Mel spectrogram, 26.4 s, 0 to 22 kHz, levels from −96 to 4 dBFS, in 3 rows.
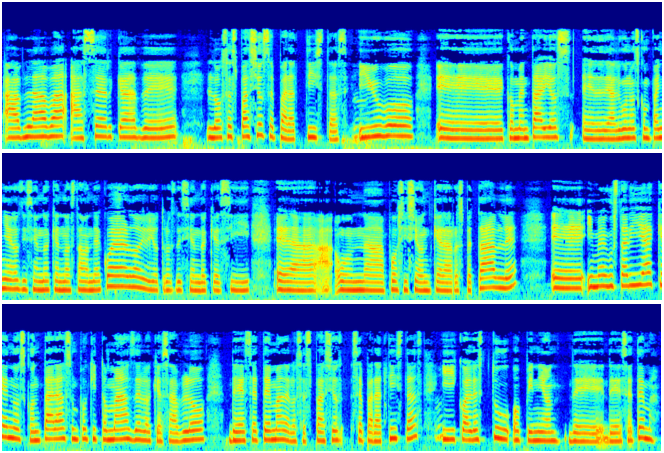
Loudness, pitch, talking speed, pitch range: -17 LUFS, 220 Hz, 140 wpm, 195-245 Hz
